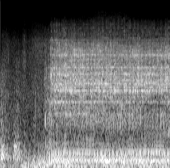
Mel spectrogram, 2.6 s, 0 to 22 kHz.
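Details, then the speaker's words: Stihl MS 260 Pro chainsaw after carburettor tuning, about a tank and a half run through cutting firewood: sharply revs to a strong, steady high-rev scream held cleanly; starts well and runs pretty good now, tune considered good. "All right, I think I got it as good as I can as far as tuning. I ran the one tank out. Next one's half down. I just kept cutting on stuff. Seems to be running pretty good now."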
